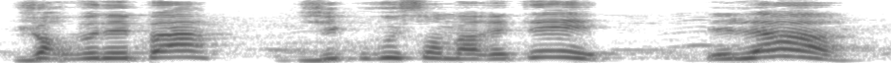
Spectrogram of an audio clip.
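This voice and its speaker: Guy playing a show-off teen baseball kid, teasing, super animated. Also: very high voice, moderate pace, muffled recording. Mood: boastful. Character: boastful teenage boy, baseball-loving classmate. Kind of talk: fan audio drama acting.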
